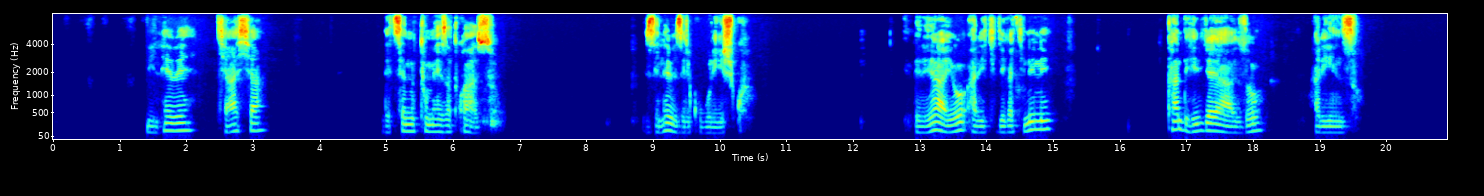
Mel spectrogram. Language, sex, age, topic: Kinyarwanda, male, 36-49, finance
